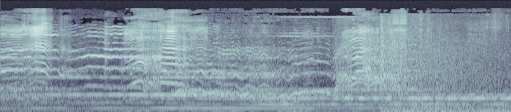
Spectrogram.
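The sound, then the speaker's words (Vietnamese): Shrill crying of children outside a graveyard: continuous, wavering high-pitched wails that carry steadily through the whole stretch. “loáng thoáng ở bên ngoài nghĩa địa, có tiếng trẻ con khóc choe choé”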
